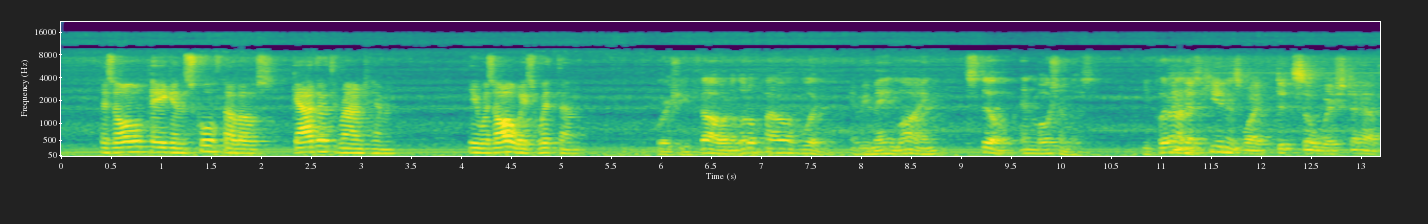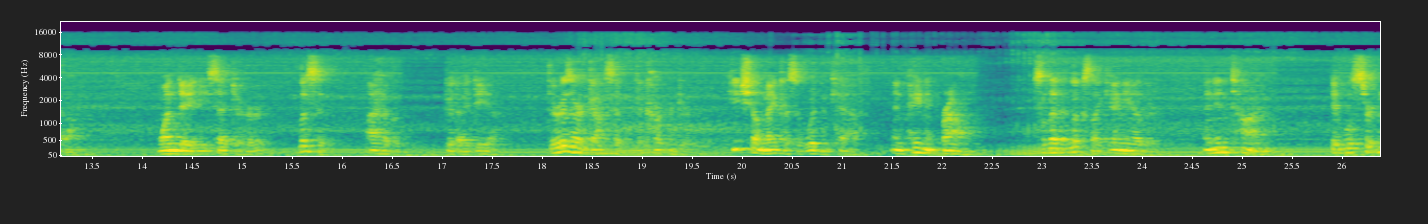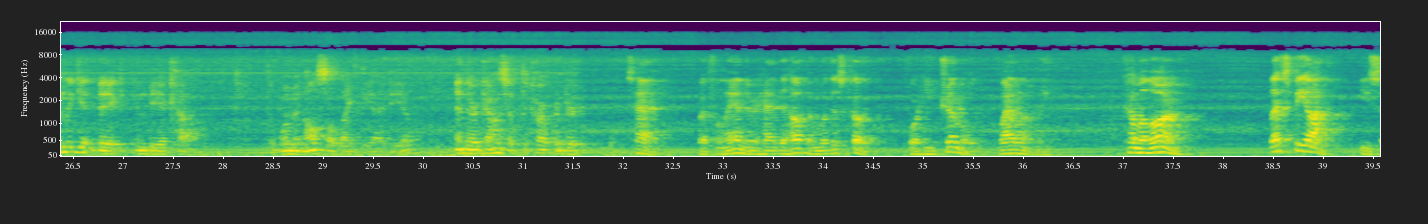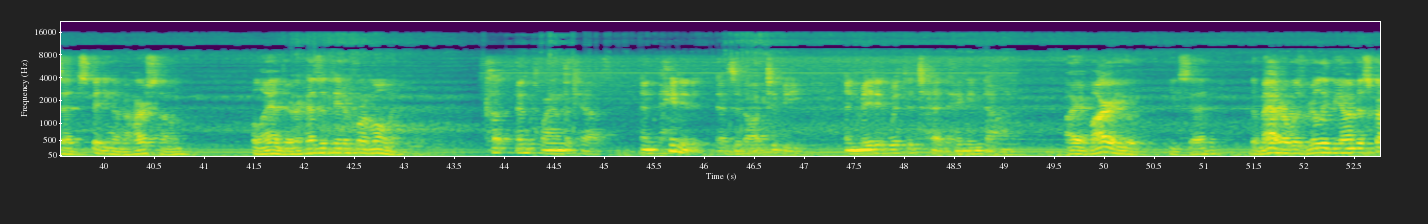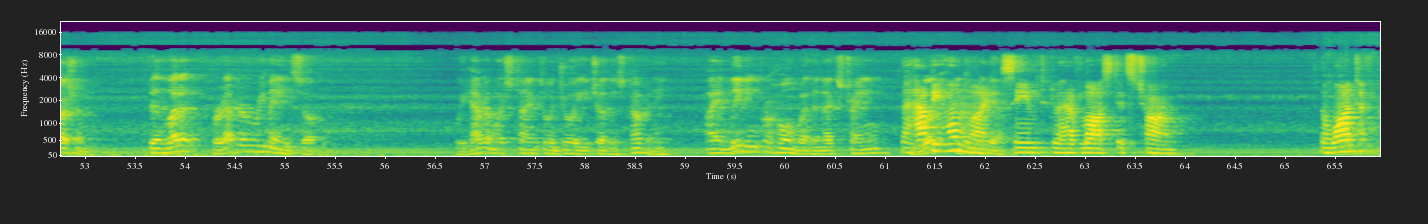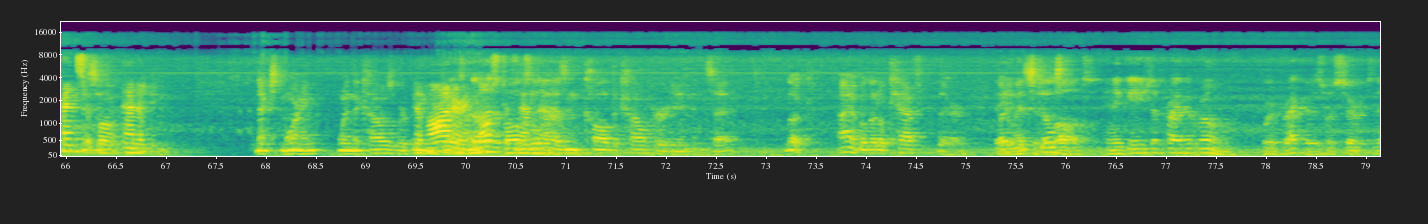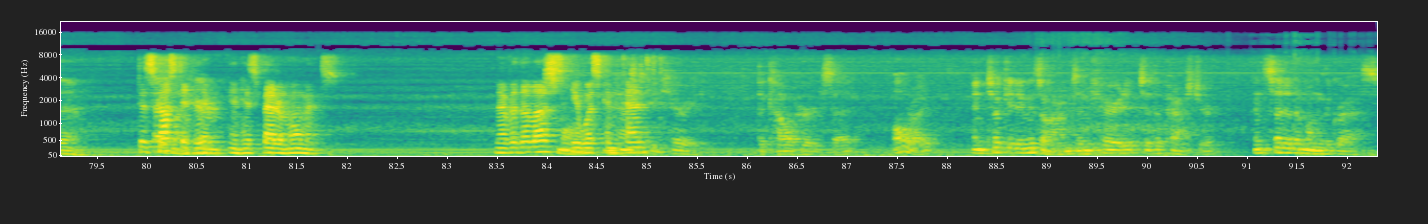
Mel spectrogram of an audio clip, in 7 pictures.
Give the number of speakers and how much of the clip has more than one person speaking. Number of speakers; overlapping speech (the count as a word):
three, about 7%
